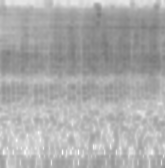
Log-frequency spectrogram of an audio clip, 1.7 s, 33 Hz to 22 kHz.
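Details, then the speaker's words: Sheng He Lingl 2 BFS baitcasting reel, carbon frame: fast, gritty run of clicks and light knocks while cranking a lure in quickly, worse when burning it in; rough gear mesh or internal tolerances suspected. "Some knocking and clicking. So yeah, this is what I was really, really disappointed in this Lingl 2"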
